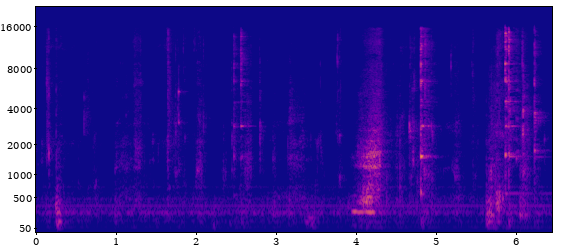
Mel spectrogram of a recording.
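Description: Metal spoon clinking and scraping against a ceramic soup bowl as he eats, in many short sharp clicks, with louder, longer stretches about four seconds in and again just before six seconds.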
